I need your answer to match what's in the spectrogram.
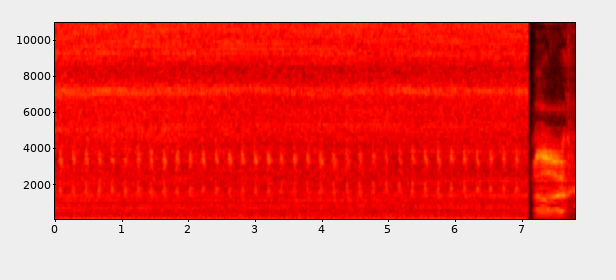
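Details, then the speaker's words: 2011 Chevy Silverado quad cab 4x4, 5.3 LC9 V8, sold cheap for a loud noise, oil pressure gauge reading zero: a steady, sharp tick at about 100 per minute rides over the V8 rumble. Suspected lifter tick in one cylinder. "the story behind this vehicle I picked it up pretty cheap because the owner wanted to get rid of it making a loud ass noise"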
